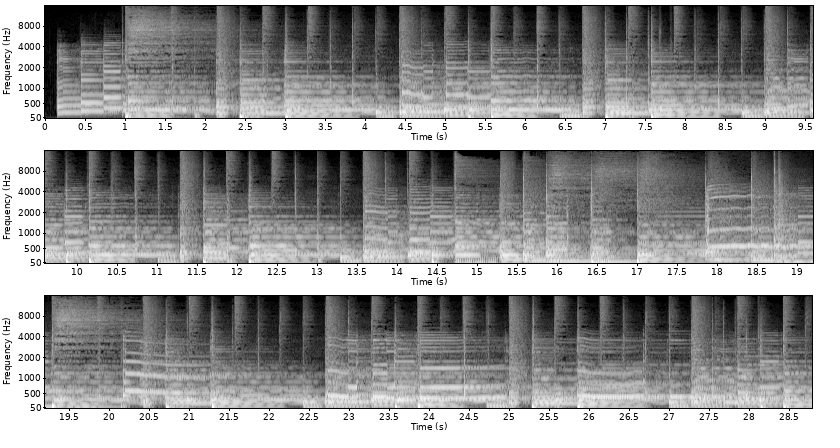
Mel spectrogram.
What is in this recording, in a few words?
Guitar Magic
